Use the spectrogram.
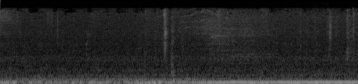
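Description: A car drives along a road on the way to vote, a steady low engine and tyre rumble that grows slightly louder, with a few faint clicks and creaks from inside the cabin.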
